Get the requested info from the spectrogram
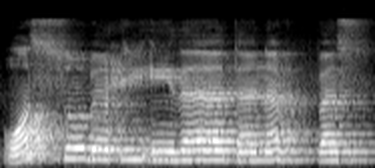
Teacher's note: ادغام شمسی الف لام نہیں پڑھیں گے، صاد پر پڑھیں گے، با ساکن پہ قلقلہ ہے ، ہا وسط حلق سے جلدی اور معروف پڑھیں گے، اذا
